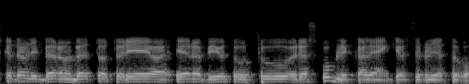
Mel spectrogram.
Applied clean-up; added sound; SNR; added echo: none; none; none; none.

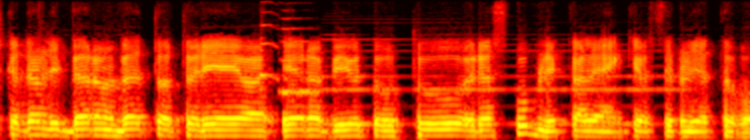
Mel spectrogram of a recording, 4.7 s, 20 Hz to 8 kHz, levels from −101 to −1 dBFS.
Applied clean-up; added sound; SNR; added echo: neural mask model RNNoise.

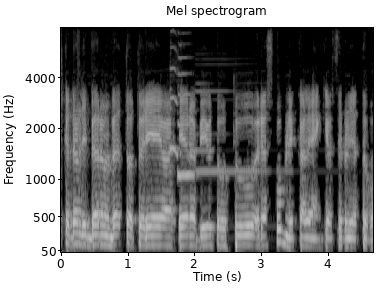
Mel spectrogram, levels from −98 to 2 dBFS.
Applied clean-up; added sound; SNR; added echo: classical method spectral subtraction.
